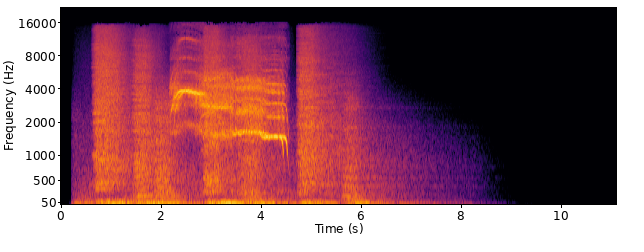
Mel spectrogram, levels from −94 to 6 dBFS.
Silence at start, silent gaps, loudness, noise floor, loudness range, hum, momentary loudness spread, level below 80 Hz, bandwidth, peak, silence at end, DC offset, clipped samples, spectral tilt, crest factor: 0.25 s; none; -8 LUFS; -83 dBFS; 18 LU; none; 20 LU; -22 dBFS; 16.5 kHz; 0 dBFS; 4.3 s; under 0.1%; under 0.1%; -1 dB/octave; 14 dB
